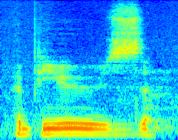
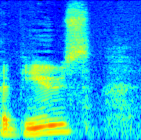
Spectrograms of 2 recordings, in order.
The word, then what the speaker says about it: abuse: Abuse. The noun is pronounced abuse.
